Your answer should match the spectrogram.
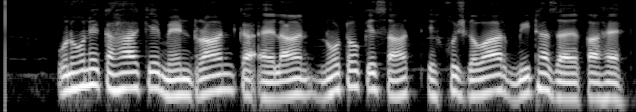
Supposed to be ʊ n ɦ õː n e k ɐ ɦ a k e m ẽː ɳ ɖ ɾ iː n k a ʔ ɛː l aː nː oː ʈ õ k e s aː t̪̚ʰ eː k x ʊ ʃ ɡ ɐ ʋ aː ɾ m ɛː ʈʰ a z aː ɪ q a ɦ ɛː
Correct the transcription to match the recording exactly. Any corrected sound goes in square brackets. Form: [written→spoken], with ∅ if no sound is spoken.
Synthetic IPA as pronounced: ʊ n ɦ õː n e k ɐ ɦ a k e m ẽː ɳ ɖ ɾ [iː→aː] n k a ʔ ɛː l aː nː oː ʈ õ k e s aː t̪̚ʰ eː k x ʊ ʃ ɡ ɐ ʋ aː ɾ m [ɛː→iː] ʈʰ a z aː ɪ q a ɦ ɛː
